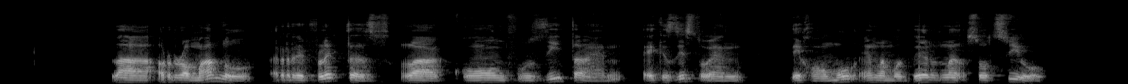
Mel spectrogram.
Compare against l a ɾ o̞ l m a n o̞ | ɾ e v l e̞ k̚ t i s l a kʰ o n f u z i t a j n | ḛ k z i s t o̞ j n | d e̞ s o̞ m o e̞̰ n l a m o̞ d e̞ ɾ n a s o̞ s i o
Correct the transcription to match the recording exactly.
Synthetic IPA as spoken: l a ɾ o̞ m a n o̞ | ɾ e f l e̞ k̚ t a s l a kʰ o n f u z i t a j n | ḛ k z i s t o̞ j n | d e̞ h o̞ m o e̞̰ n l a m o̞ d e̞ ɾ n a s o̞ t͡s i o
